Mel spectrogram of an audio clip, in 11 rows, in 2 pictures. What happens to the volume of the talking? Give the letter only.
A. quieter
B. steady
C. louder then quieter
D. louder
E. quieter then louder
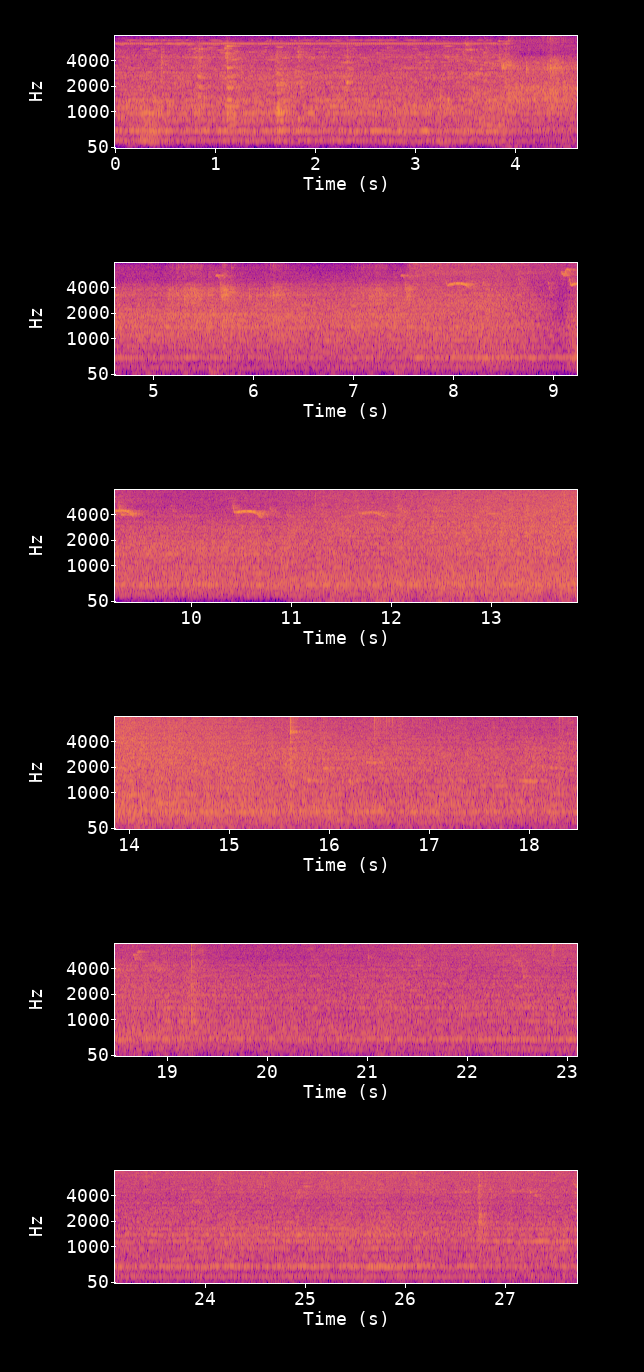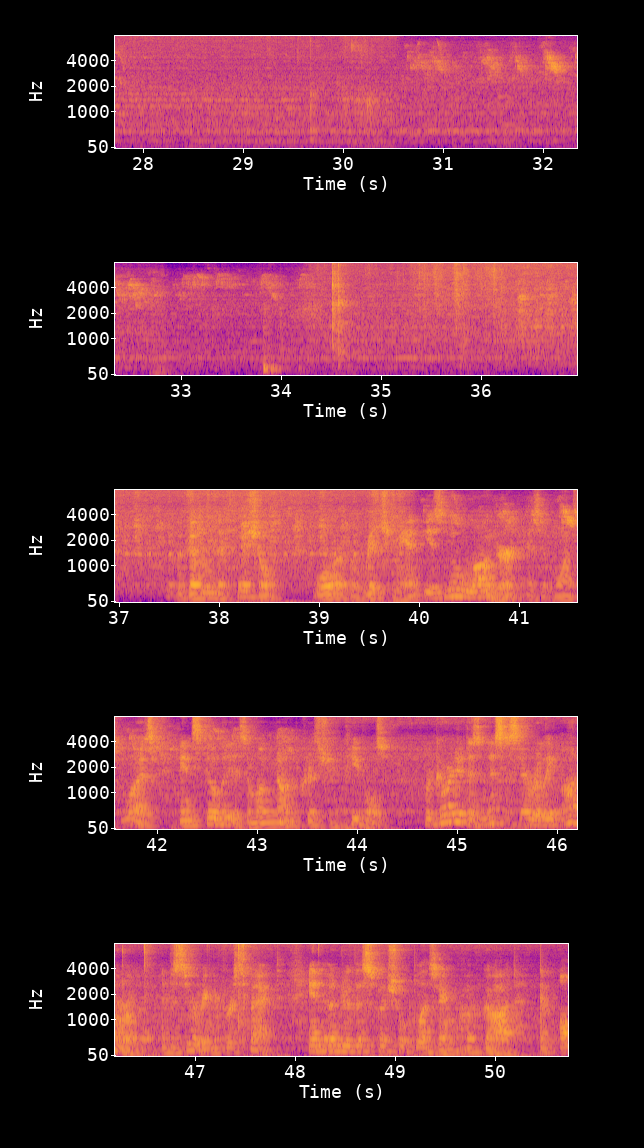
B.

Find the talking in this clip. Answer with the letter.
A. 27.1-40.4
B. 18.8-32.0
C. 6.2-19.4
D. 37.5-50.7
D.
